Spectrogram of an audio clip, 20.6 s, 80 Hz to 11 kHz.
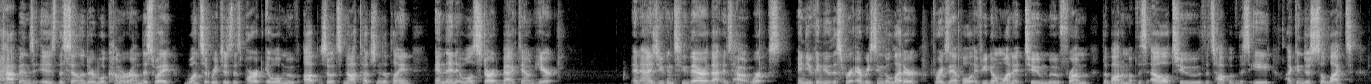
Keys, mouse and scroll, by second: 0.0-3.0 middle drag, 8.3-11.0 middle drag, 11.0-11.3 scroll up 2, 11.3 middle click, 12.0-13.8 scroll down 1, 13.8 Tab, 14.2 scroll up 1, 14.3-17.3 middle drag, 19.1 click, 19.5 click, 20.1 click.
